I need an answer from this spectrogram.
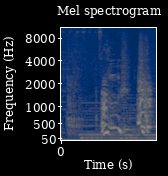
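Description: A dog gives two short whimpering yips, high and whiny, over a steady low hum.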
